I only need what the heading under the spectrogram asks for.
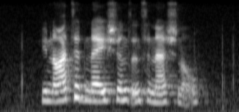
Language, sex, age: English, female, 18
